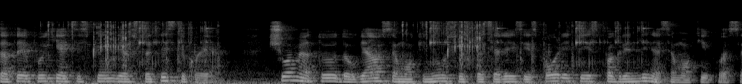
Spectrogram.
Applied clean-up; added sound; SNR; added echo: none; Coin (dropping) + Coin (dropping) / Glass; 9 dB; none.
